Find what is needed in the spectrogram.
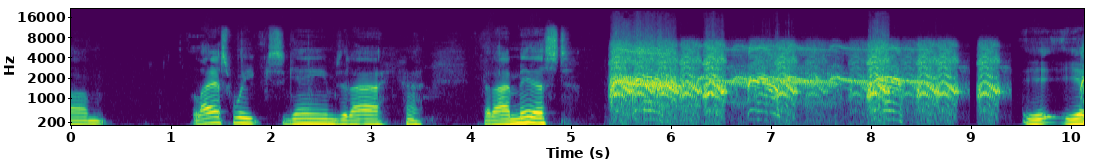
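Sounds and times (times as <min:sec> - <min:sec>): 
speech: 0:00.0 - 0:00.4, 0:01.2 - 0:05.1, 0:09.5 - 0:10.1
crow cawing: 0:05.4 - 0:09.5.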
